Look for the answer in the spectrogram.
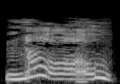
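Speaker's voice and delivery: very high, drawn-out cry; horrified shriek. A narrator's reading. Kabat sees the claw rise before her, shrieking. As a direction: shriek in terror, voice shooting up. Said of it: "she shrieked".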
